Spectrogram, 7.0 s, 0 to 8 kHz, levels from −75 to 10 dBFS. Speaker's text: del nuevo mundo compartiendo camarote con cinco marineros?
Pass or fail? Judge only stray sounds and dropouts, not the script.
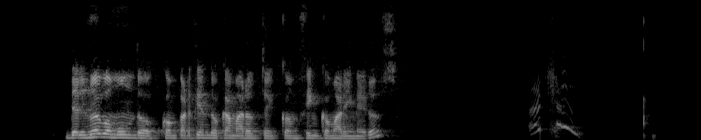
fail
